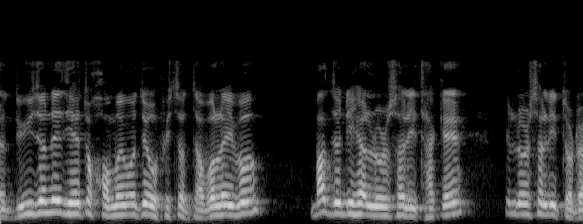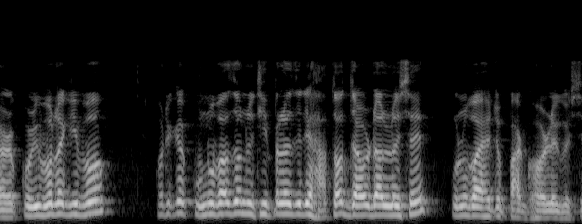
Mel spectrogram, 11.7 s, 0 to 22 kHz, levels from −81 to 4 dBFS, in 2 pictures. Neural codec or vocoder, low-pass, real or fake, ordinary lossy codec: none; 7.2 kHz; real; none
